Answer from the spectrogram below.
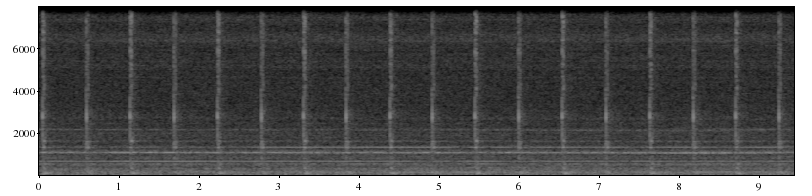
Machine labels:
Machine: valve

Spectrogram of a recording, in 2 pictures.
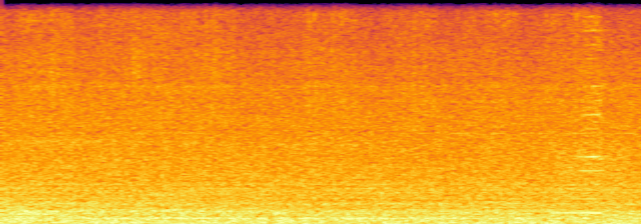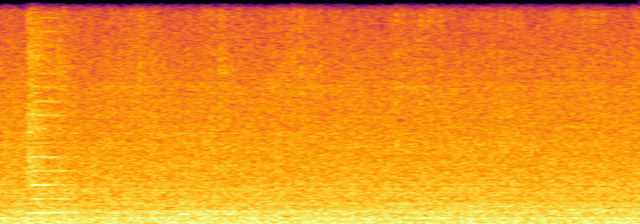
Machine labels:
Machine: slide rail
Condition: normal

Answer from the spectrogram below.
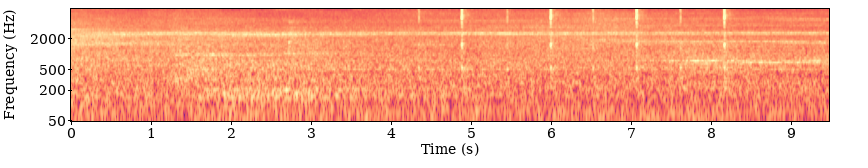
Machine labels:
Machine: valve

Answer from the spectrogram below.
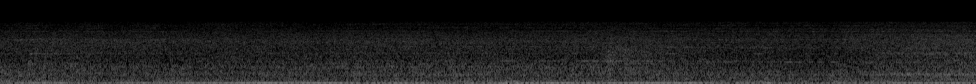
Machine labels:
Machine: fan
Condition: normal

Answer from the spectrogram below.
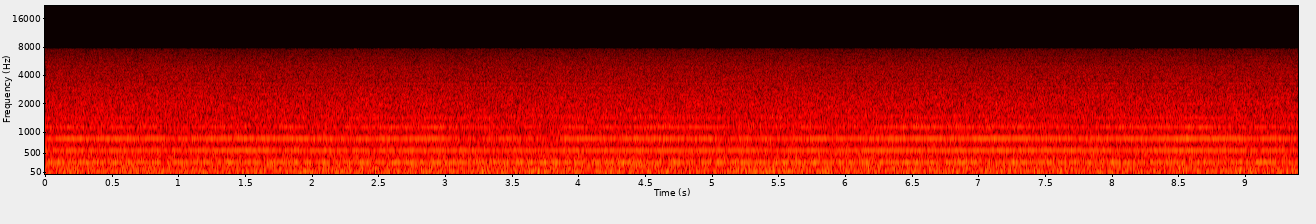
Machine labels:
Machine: fan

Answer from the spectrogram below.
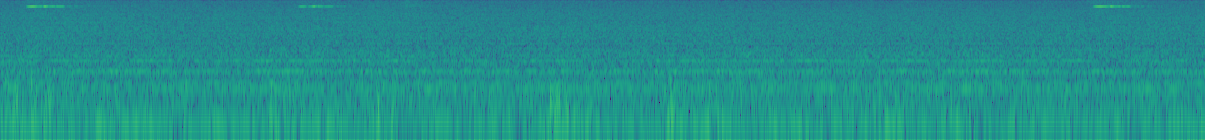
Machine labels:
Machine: fan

